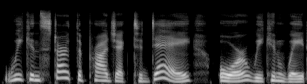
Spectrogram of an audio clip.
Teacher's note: Notice the stress on the word or.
